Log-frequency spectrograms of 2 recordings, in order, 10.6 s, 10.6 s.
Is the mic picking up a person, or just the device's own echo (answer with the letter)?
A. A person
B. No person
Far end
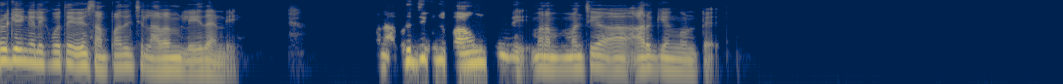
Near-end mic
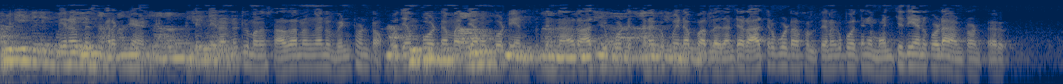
A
